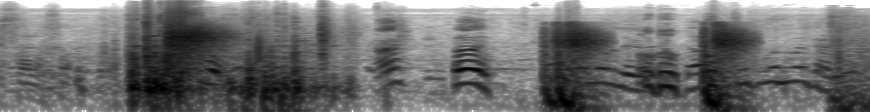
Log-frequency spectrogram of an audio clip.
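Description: Three loud slaps or whacks, about a second in and twice near the end, with short vocal cries between them.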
